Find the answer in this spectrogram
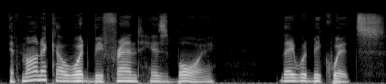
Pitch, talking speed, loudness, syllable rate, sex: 140 Hz, 155 wpm, -18 LUFS, 4.2 syllables/s, male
